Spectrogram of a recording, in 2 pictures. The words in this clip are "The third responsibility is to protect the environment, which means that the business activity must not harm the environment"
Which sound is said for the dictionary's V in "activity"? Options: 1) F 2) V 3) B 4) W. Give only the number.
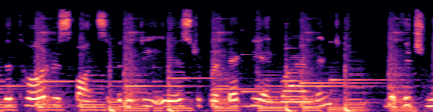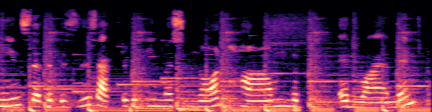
2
